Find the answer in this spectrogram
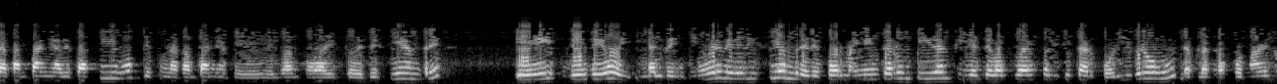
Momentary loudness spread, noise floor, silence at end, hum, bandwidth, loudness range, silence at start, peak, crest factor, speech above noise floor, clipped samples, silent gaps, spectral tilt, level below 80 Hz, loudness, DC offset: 10 LU; -54 dBFS; 0 s; none; 7.6 kHz; 3 LU; 0 s; 0 dBFS; 16 dB; 37 dB; under 0.1%; none; -2 dB/octave; -74 dBFS; -17 LUFS; under 0.1%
